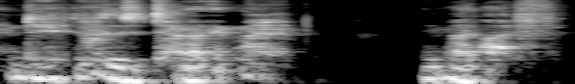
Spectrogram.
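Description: A man in his early twenties, sitting in cold water, talking to himself in halting, breathy whispers while he shivers. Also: mid-range voice, steady tone, a little mellow, recorded from a distance. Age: early 20s. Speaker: vlogger. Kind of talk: shivering self-talk vlog. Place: small bathroom, sitting in a bathtub. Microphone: phone camera held close. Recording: echoey bathroom, noisy phone audio.

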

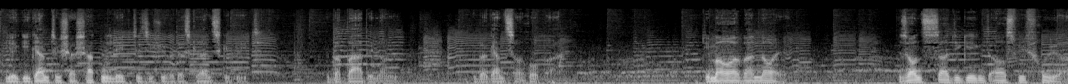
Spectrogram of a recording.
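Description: A world-weary private eye with an extremely deep voice full of creak. He narrates a radio drama tersely and deadpan, over music. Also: full character voice. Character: laconic, world-weary male private detective. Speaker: detective and narrator.

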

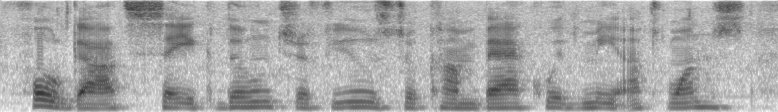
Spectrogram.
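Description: A man reading aloud and voicing a frantic middle-aged gentleman who pleads breathlessly for help. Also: mid-range voice, fairly even intonation, unhurried, slight background noise, pitched above the performer's own voice, natural voice. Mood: relieved, pleading.

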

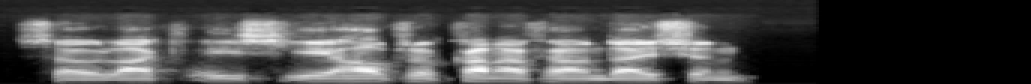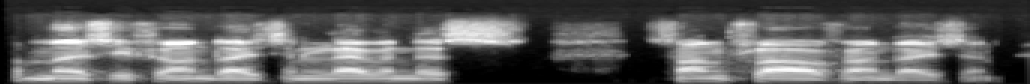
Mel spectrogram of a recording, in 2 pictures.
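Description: A middle-aged man, not a native English speaker, talks through a video call from home in a fairly low, dry-sounding voice. He jokes with the group and then explains the steps at length. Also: little pitch movement, moderate pace, no echo. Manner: talkative, joking, instructive. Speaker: host of a weekly update call. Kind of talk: casual video call chat. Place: room at home.

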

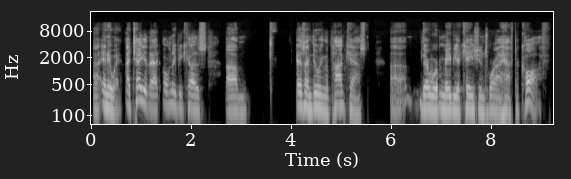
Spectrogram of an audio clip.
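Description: Sixties male podcast host with a cold, blunt and profane. Mellow voice, dry close-mic sound. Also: mid-range voice, measured pace, creaky, no echo. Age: 60s. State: has a common cold. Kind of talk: casual political commentary monologue. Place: home room with a couch behind him. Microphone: large foam-covered dynamic mic close to the mouth.

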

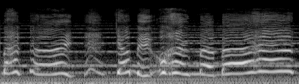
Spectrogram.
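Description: A woman's voice: extremely high pitch, fairly even intonation, takes it slowly, over loud music, pitched above the performer's own voice. A woman voicing a sly, whiny young pregnant mistress in a cartoon, pleading in a sugary tone. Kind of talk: cartoon dub acting.

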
